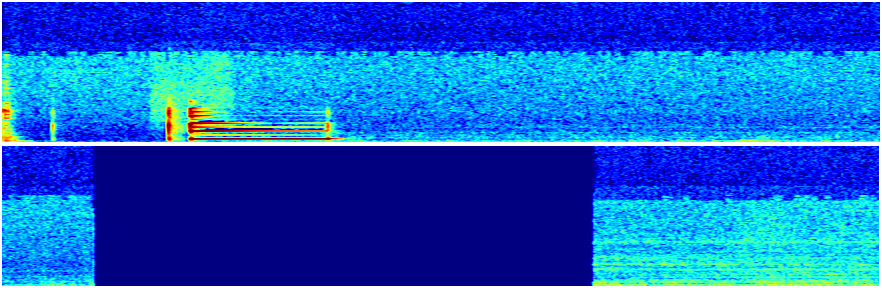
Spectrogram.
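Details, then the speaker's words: Macintosh computer after replacing its noisy fan with a new one: startup chime, then only a faint even airy hiss, much quieter than the old fan; normal quiet fan. "yes this thing is quiet i mean like you can still hear it but it's a lot quieter than what it was wow"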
